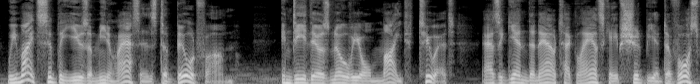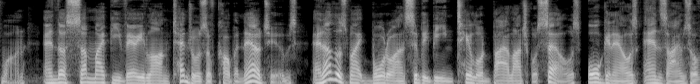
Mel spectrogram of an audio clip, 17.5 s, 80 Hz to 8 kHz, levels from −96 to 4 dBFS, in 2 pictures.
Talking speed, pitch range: 170 wpm, 100-135 Hz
